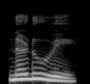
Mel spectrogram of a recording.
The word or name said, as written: ನಡುವು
